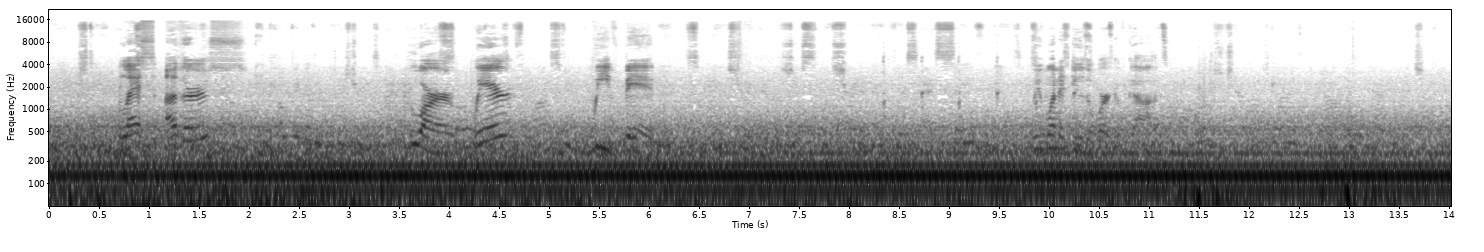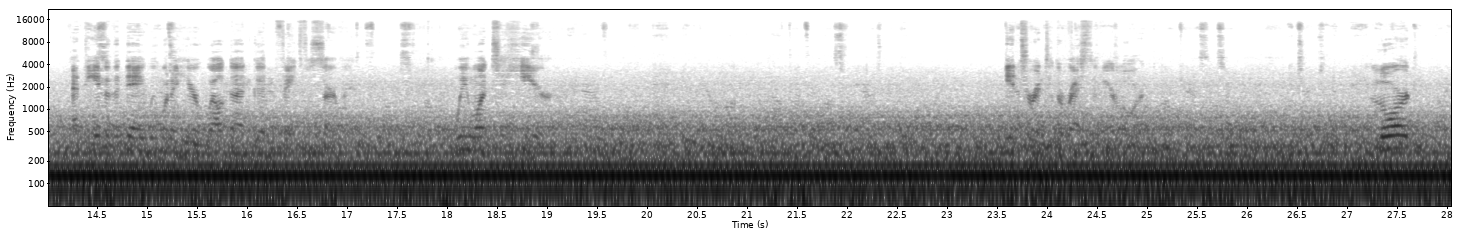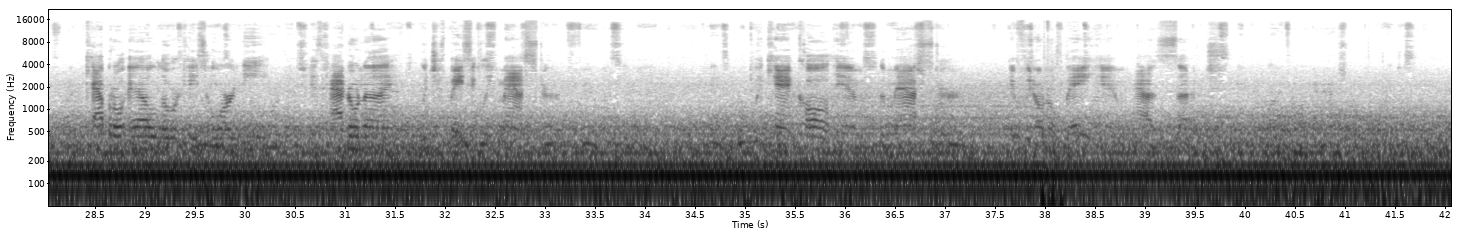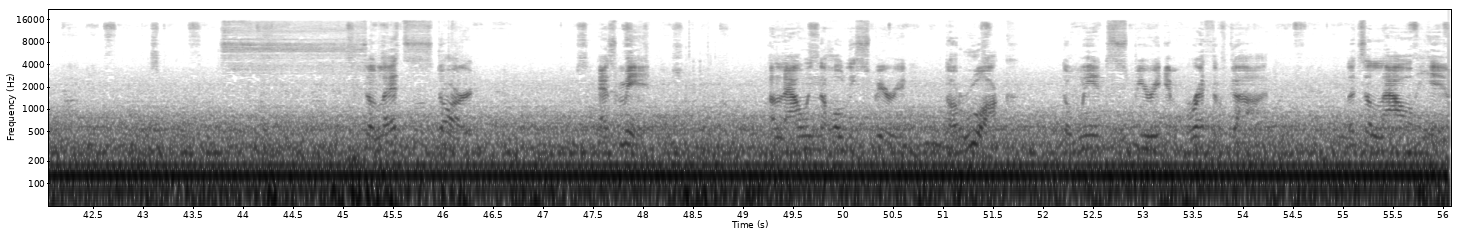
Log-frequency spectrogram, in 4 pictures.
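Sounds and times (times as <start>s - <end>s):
vehicle cabin hum: 0.0s - 56.0s
man talking: 0.1s - 22.8s, 23.4s - 56.0s.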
